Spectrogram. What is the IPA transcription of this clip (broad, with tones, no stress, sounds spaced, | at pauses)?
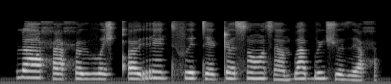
ɳ a˦ ħ ɪ˨ ħ ʉ˨ β ə˨ ʒ qʼ ʉ˨ r ẽ˦ t f ɪ˦ t e˨ ʈ ə˦ s ɔ̃˦ s ã˨ b a˦ b ɪ˦ ɳ ʃ ʉ˨ ð ɪ˨ ħ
